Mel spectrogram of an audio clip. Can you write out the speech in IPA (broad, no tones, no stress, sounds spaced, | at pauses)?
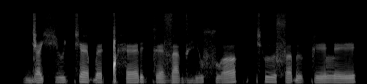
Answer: ɟ a ç ɯ c ɛ ɓ ɛ ǃʰ ɛ ɾ i k ɛ z a dʱ i sʷ ʌ | cʰ ɯ s ʌ ɗ ɯ k e l e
